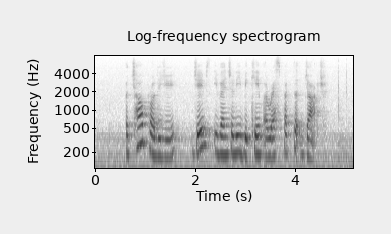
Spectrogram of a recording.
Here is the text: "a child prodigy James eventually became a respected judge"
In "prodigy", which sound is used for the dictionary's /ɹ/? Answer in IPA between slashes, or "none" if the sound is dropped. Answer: /ɹ/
